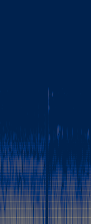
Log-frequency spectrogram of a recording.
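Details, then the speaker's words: Kia Rio (initially called a Forte) with misfire, shaking and lack of power after prior coil work elsewhere; on a test drive it can't leave the driveway, deep uneven chugging, cylinder four not contributing, no throttle response; piston ring problems suspected. "I can't even make it out of the driveway it's running so bad cylinder four is just not even contributing right now"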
